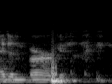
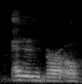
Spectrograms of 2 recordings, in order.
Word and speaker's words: Edinburgh: Louisville is straight out just like it's not Edinburg Edinburgh yes Edinburg Edinburgh Edinburg glasow well we have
